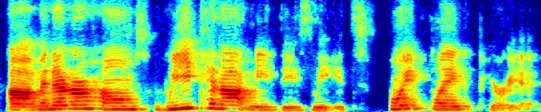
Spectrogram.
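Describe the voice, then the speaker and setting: A parrot behavior consultant gives a chatty online lecture from a room at home with her birds, her voice a little high, sharp-toned, and slightly slow. She repeats words for emphasis and laughs now and then, and the room sounds echoey.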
